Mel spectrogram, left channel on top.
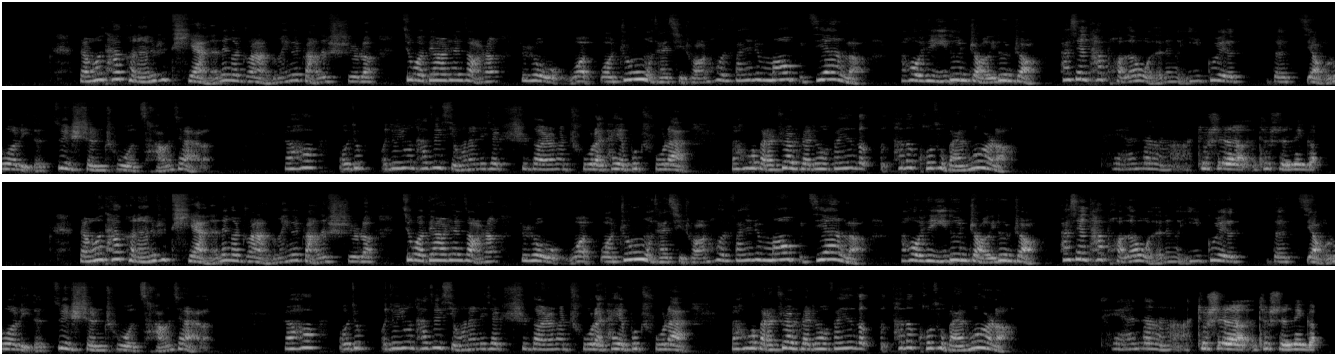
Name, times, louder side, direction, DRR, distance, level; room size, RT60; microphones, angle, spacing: voice 1, 0.5-12.4 12.7-15.4 16.2-23.5, right 2 dB, 10° right, 0.4 m, -32 dB
voice 2, 24.3-26.5, right 4 dB, 75° right, 0.5 m, -30 dB
2.5 x 2.4 x 2.8 m
head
